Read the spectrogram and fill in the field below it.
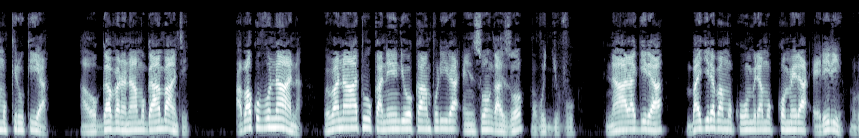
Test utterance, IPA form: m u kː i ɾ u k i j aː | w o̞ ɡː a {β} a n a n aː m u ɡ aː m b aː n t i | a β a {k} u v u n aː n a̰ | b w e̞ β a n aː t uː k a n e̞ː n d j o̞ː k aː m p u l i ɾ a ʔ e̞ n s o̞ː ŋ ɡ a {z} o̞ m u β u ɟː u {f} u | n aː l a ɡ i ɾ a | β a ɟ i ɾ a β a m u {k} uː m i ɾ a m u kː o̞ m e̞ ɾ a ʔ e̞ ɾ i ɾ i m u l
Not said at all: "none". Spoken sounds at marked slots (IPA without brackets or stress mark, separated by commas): v, k, z, v, k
